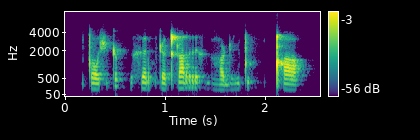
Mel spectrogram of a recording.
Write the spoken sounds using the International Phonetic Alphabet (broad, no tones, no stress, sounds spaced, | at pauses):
t ɔ ʃ ɔ ʈ | x ɛ ɾ ʌ p ʈ ɜ t ʈ ɑ r ɛ x ɡʱ ɑ ɖʱ i t | ǃʰ ɑ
